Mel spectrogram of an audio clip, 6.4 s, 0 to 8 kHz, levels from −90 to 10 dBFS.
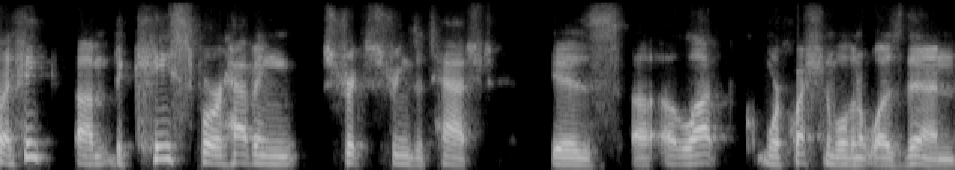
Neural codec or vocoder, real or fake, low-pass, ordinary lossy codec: none; real; 7.2 kHz; AAC, 48 kbps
